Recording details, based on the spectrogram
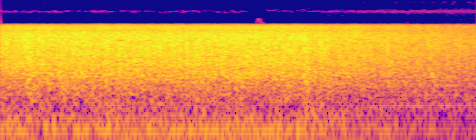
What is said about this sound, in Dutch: De wind draaide naar het zuidwesten en voerde zware wolkgevaarten aan, waaruit al spoedig regen begon te vallen.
